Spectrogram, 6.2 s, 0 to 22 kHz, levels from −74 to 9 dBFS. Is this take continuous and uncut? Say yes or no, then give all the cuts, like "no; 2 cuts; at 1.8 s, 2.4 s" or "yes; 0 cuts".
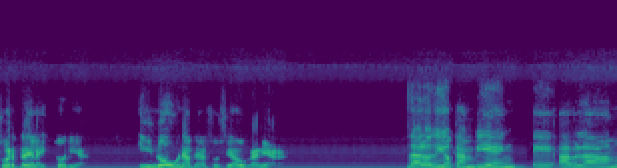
no; 3 cuts; at 1.9 s, 4.5 s, 5.3 s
